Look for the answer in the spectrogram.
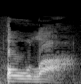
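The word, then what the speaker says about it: Olah: Usually in the Bible, this particular Hebrew word that we're dealing with has an O and an A vowel sound added to give us the spoken word Ola.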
